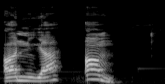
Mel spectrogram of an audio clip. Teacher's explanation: इस अनुस्वार को हम लोग आधा न और म के रूप में उच्चारण करेंगे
